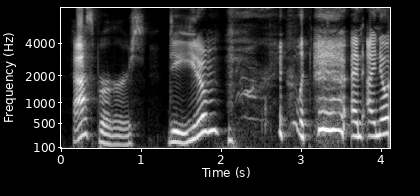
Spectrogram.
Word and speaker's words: Asperger's: I can't seem to say the word without it sounding like ass burgers like Asperger's diem and I know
